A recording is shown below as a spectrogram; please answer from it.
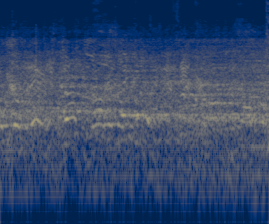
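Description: Men's voices talking and calling out, overlapping, in a large indoor hall, with no single clear speaker.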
